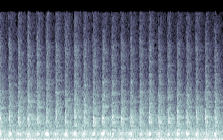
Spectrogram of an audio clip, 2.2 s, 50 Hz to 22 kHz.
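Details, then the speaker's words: 3-cylinder Lister diesel in a flooded harbour boat, 8 litres of water pumped out, first run on fresh oil: even chugging about eight pulses a second; rpm had been searching, maybe air or crankcase water, now running steady. "So you can hear the RPM changing and we're standing here so it's searching. Maybe it's air in the system or maybe maybe it's it's a little bit water in the crank case."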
